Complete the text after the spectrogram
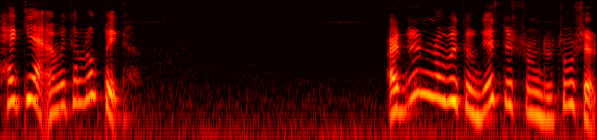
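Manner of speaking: talking with food in mouth, chewing while speaking. Playing a game while eating a banana, commenting aloud; talking with food in mouth. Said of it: "Sorry for talking with food in my mouth".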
